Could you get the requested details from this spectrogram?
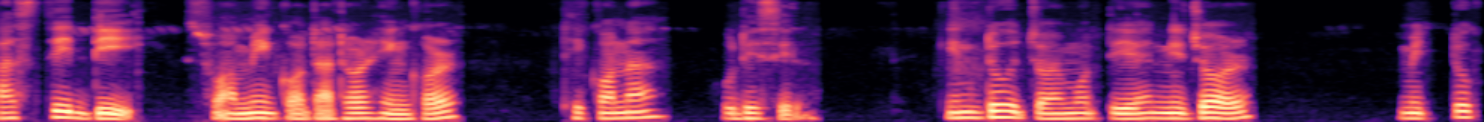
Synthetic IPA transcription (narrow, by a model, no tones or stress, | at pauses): xastidi | sʊwa̰miɡɔ̰da̰dʱɔɹɦiŋɡʰʱɔɹ | tʰikɔna | xudʱisḭl | kintuzɔjmotiɛnizɔɹ | mɹitːuk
